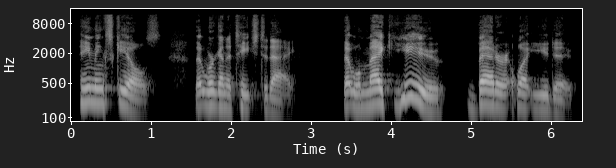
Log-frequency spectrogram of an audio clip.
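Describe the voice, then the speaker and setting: This man talks with a Southern US accent at a moderate pace. His pitch is high. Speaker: patient safety leader. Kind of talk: lecture. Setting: stage with audience.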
